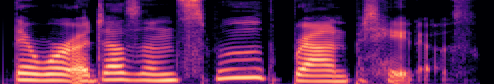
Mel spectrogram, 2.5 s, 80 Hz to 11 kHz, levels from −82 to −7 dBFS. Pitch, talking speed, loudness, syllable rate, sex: 250 Hz, 170 wpm, -17 LUFS, 6.0 syllables/s, female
